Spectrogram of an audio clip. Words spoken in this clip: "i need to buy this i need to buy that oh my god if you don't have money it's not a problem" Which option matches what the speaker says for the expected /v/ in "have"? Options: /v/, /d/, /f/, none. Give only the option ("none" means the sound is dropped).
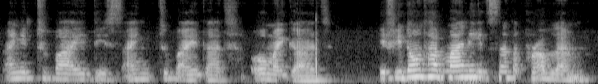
/v/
